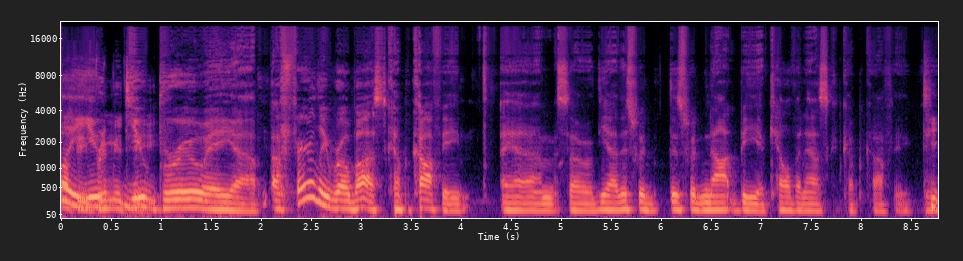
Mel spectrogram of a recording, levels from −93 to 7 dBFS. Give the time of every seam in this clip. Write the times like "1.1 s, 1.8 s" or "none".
2.1 s, 5.0 s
